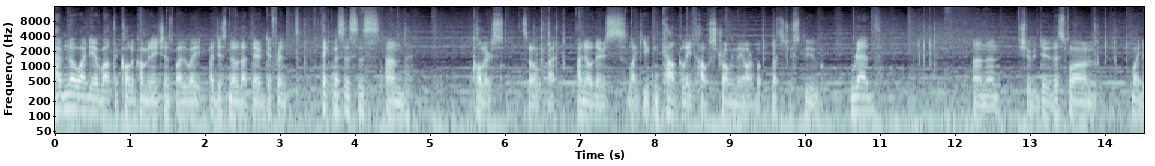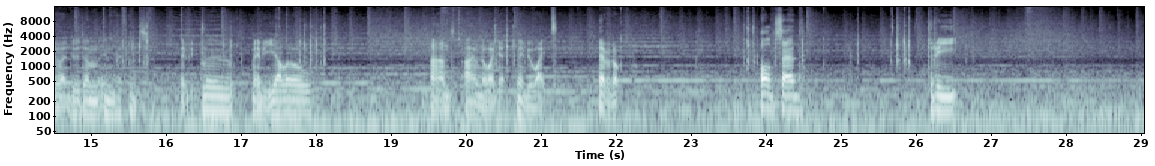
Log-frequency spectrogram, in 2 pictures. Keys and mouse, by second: 0.2 alt+shift+click, 1.3 alt+shift+click, 2.1 alt+shift+click, 3.5 alt+shift+click, 4.2 alt+shift+click, 5.1 alt+shift+click, 5.7 alt+shift+click, 6.3 ctrl+z, 6.7 alt+shift+click, 7.3 alt+shift+click, 8.1 alt+shift+click, 9.2 a, 9.5 g, 11.2 a, 11.3 a, 13.7 a, 14.0 g, 15.1 a, 15.3 a, 15.8 alt+shift+click, 16.5 a, 16.7 g, 17.5 a, 17.7 a, 18.2 alt+shift+click, 18.8 alt+shift+click, 19.6 alt+shift+click, 20.3 a, 20.5 g, 21.8 middle click, 23.1 click, 23.4 alt+z, 23.7 click, 24.2-26.4 typing, 24.5 click, 25.1 click, 27.4 b.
